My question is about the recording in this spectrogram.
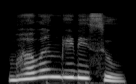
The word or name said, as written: ಭವಂಗಿಡಿಸು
